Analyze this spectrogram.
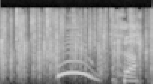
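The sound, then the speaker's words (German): Audience applause for a guest comedian, a dense, steady wash of many hands clapping that carries on throughout, with voices audible over it. “Einmal Applaus für Till Reiners.”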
